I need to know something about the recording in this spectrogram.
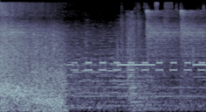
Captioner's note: instruments beeping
